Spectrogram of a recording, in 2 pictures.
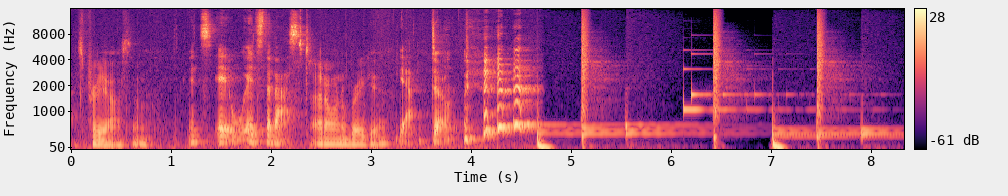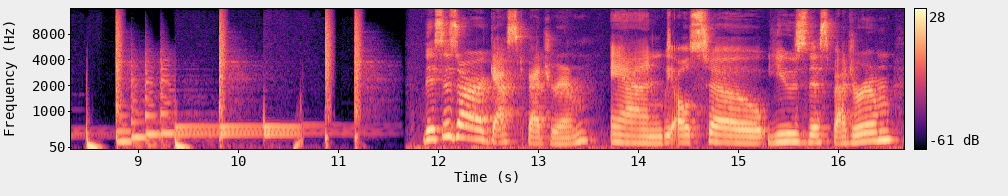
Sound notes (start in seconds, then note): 4.0 Bryce laughs; 4.4 light music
